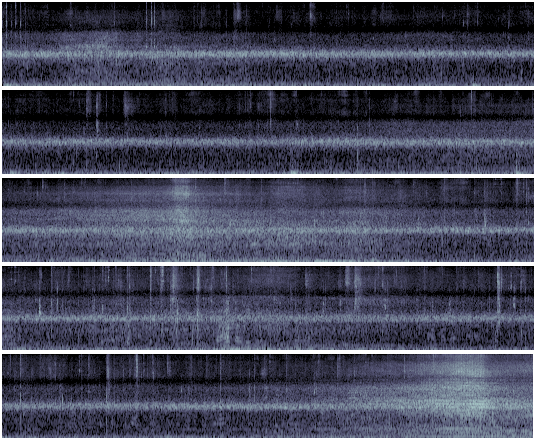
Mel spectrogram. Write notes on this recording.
Walking along the lake, The park at night, Traffic Sound, People walking and running, Frogs sound, Binaural recordings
